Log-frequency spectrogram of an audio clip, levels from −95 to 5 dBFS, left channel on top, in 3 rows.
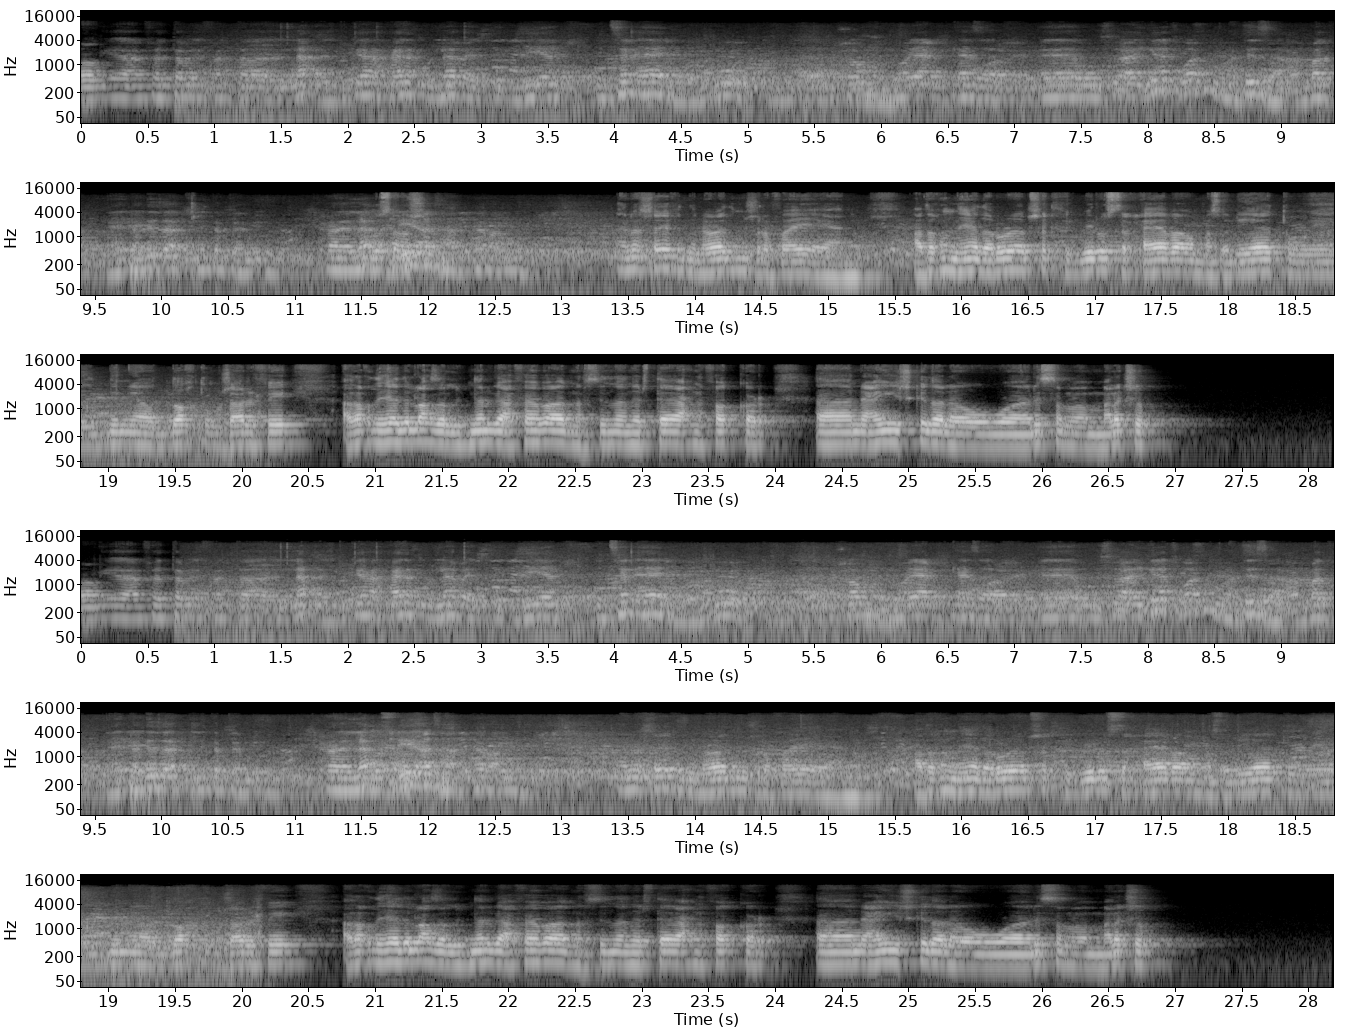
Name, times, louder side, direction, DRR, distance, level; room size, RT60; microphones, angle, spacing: voice 1, 0.1-10.9 11.2-12.8, right 1 dB, 55° right, 2 dB, 1.5 m, -31 dB
sound 1, 0.7-20.2, right 3 dB, 30° right, 0.3 m, -34 dB
voice 2, 11.6-11.9 13.4-26.8, left 2 dB, 55° left, 10 dB, 0.6 m, -24 dB
10.5 x 4.2 x 4.0 m, 0.78 s
head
